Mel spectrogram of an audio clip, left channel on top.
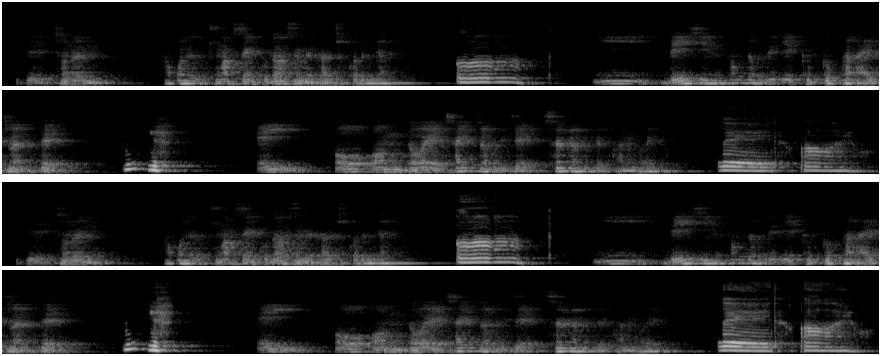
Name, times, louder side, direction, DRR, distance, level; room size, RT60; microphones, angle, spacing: voice 1, 0.2-1.0 1.6-3.9 5.9-9.4 11.3-11.8 12.1-15.4, equal, 50° left, 0 dB, 2.3 m, -35 dB
voice 2, 4.5-5.2 10.0-10.5 15.9-17.3, right 3 dB, 35° right, 12 dB, 0.7 m, -27 dB
17.0 x 12.5 x 6.0 m, 0.92 s
head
